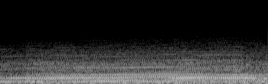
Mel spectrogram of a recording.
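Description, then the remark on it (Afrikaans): The small engine of a BMW 3 Series with an eight-speed automatic gearbox growls steadily during quick acceleration, a smooth low-pitched drone with a faintly rising tone, loud and continuous throughout with no voices. “Wel, Die klein masjien doen sy werk bo verwagting goed, glad en gesofistikeerd, met net so 'n ligte, sportiewe grom tydens vinnige versnelling.”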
